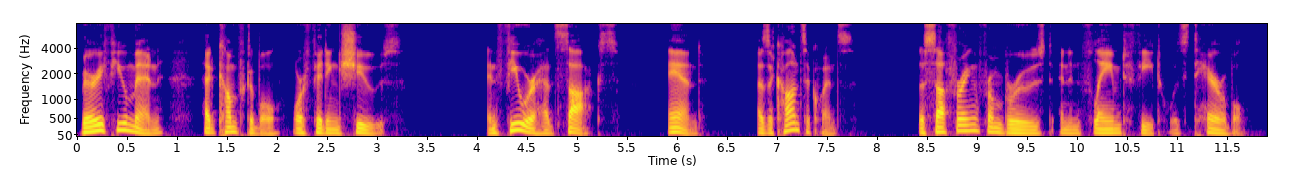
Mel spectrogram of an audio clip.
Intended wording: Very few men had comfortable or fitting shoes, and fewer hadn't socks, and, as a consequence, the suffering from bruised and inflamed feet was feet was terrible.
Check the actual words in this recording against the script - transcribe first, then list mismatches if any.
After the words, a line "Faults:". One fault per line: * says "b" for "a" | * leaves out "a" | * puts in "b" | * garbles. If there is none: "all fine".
Very few men had comfortable or fitting shoes, and fewer had socks, and, as a consequence, the suffering from bruised and inflamed feet was terrible.
Faults:
* says "had" for "hadn't"
* leaves out "feet was"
